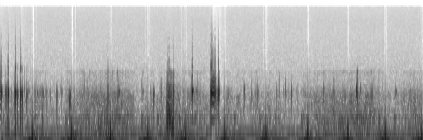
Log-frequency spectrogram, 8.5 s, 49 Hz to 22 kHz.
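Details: Continuous low gurgling and rumbling with frequent bubbly bursts through a stethoscope on the belly, after a large Christmas meal with wine following a 22-hour fast, belly still swollen: active bowel sounds.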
